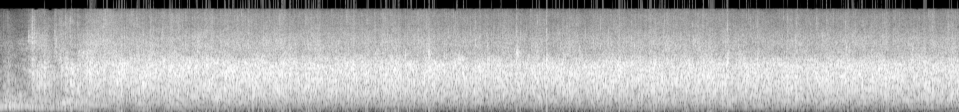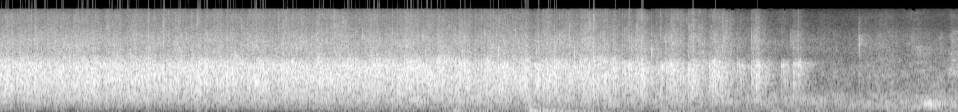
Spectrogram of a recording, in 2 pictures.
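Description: An audience applauding at the close of a talk. Steady, loud clapping that thins out and fades near the end.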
